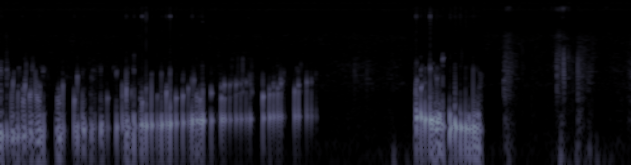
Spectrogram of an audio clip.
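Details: Starving stomach: long gurgling, bubbling rumbles in bursts with pauses; hunger borborygmi.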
